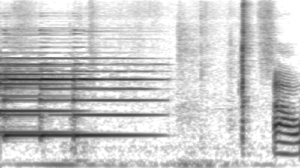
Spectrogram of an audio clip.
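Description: Roll-up silicone electronic keyboard playing a single note, held for about a second and then fading out; quite loud.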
